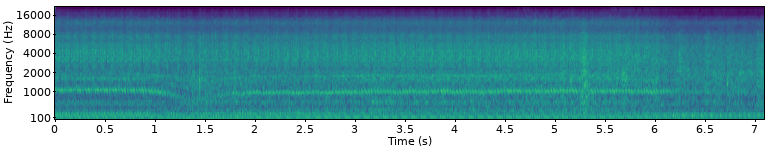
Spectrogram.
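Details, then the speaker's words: Subaru WRX on jack stands, in first or second gear with no load: steady mid-pitched whine that dips briefly in gear with a rough undertone, rear wheels spinning; gear grinding, clutch or transmission not yet determined. "Something's broken. That doesn't sound too good."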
